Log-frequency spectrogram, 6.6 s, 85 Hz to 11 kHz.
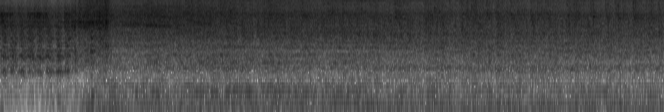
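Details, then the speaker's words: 1968 Pontiac Firebird convertible with factory 400 V8 and 4-speed, with Mickey Thompson valve covers: after a short crank it settles into a steady, deep, even idle with no knocks, ticks or weird noises; normal healthy start and idle. "you know sounds really good no weird noises or anything like that runs too clean"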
